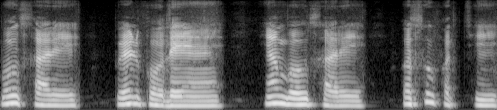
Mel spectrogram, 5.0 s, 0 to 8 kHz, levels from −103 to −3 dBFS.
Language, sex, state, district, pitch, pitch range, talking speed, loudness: Hindi, male, Chhattisgarh, Kabirdham, 145 Hz, 130-170 Hz, 130 wpm, -19 LUFS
